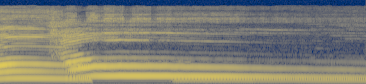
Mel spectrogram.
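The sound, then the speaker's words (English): A human voice imitates a wolf howl: one sustained, rising-then-gliding tonal cry, fairly loud, held for nearly two seconds with no other talk. “Howl! Oh, I heard you”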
